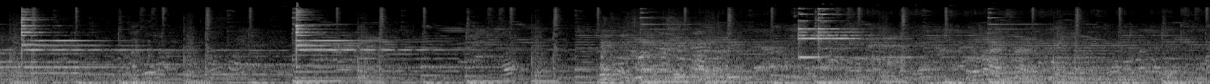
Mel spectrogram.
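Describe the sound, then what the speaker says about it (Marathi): A small bell rings in repeated bright dings over a busy mix of music and voices, the rings clustering in short bursts. "किमया घंटी कशी वाजवायची"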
